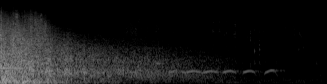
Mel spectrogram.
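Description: Musket volley fired by massed troops in a Mount and Blade Warband English Civil War battle, a loud burst of overlapping shots that decays into rolling echoes and scattered distant pops.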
